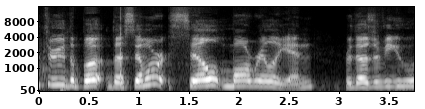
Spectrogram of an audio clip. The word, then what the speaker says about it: Silmarillion: the book the similar silmarillion for those of you who have a hard time pronouncing it uh it is the sil it's based off of the silmarils so the silmarillion is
